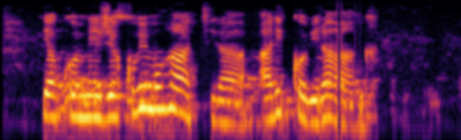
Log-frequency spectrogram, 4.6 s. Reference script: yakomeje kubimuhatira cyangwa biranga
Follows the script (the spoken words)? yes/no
no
